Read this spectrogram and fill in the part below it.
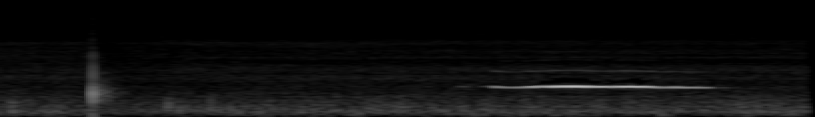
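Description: A molten glass marble being popped open by a glassblower gives a short pop, then a clear steady whistle about a second long, fairly loud against a quiet background.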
